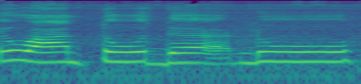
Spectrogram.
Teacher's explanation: huruf da salah satu huruf qalqalah yang harus memantul ketika dibaca. Wa tudlu, lu 2 harokat.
